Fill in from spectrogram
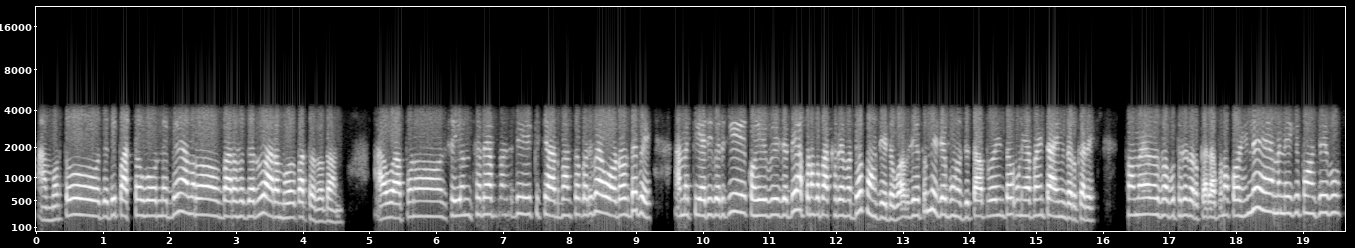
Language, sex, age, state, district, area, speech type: Odia, female, 60+, Odisha, Jajpur, rural, conversation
